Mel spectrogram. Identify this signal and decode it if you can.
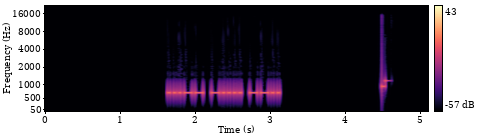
Morse code, heard as a keyed tone, about 31 wpm, 700 Hz. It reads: 36Z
